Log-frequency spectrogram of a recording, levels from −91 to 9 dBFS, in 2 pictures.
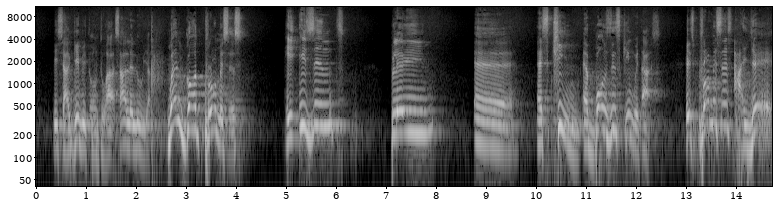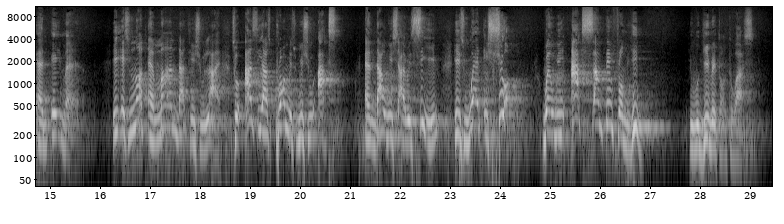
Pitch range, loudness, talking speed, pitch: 190-275 Hz, -22 LUFS, 130 wpm, 230 Hz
